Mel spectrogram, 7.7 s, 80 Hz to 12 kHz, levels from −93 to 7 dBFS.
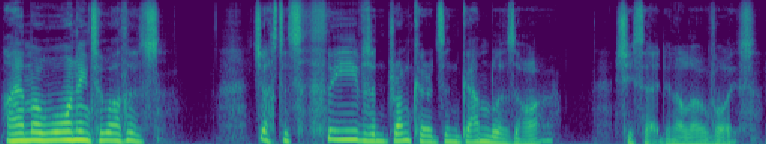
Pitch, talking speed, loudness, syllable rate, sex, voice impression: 150 Hz, 155 wpm, -18 LUFS, 4.5 syllables/s, male, very masculine, slightly old, very thick, tensed, very powerful, bright, soft, muffled, fluent, raspy, cool, intellectual, slightly refreshing, sincere, very calm, friendly, very reassuring, very unique, slightly elegant, wild, slightly sweet, lively, slightly strict, slightly intense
